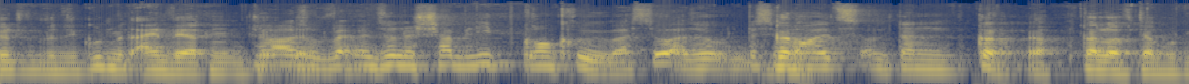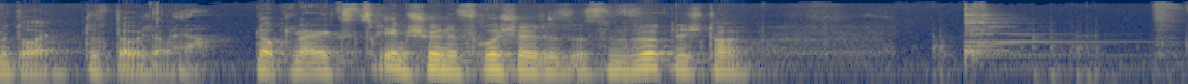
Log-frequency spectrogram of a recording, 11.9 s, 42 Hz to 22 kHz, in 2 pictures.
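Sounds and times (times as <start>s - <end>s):
speech: 0.0s - 9.8s
wine tasting glasses clinking together: 10.8s - 11.8s.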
